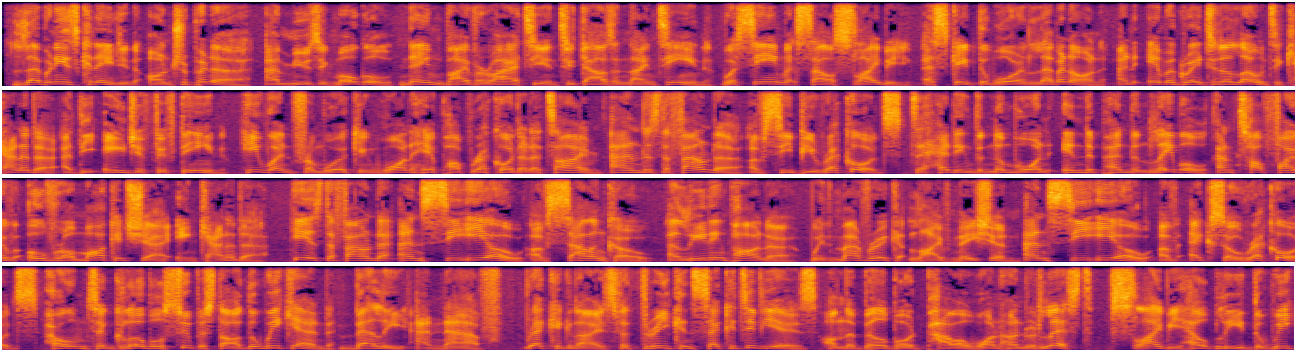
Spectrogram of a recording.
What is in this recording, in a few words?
english british narration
